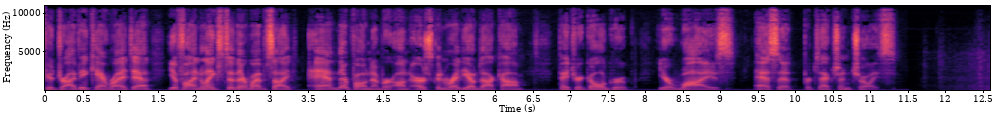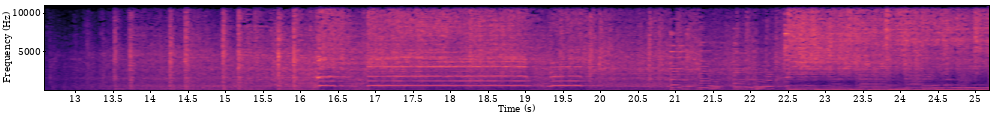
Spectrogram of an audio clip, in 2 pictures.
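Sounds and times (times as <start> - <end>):
speech: 0.0 - 11.4
train rumbling and clattering: 11.6 - 25.1
train horn: 16.2 - 20.2, 20.9 - 25.1.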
